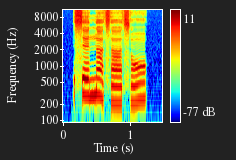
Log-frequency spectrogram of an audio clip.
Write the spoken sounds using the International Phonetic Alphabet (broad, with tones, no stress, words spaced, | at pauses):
sɛ˦nã˦˨sã˨ sɔ̃˨˦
